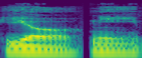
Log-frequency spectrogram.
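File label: "yoni", concatenated syllables; Affixing experiment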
